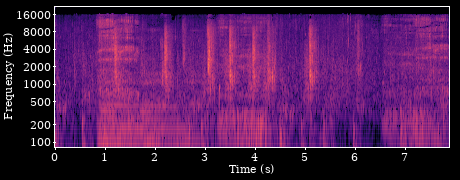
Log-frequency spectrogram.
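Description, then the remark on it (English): Water rushes and pours in, flooding, with a steady churning wash broken by several sharp splashy bursts and a brief ringing tone early on. Moderately loud, with no one talking. “Now you shall all flood! You shall all flood!”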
